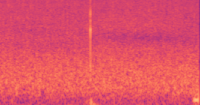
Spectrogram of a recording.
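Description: Steady rush of flowing river water, with a faint click about a second in.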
